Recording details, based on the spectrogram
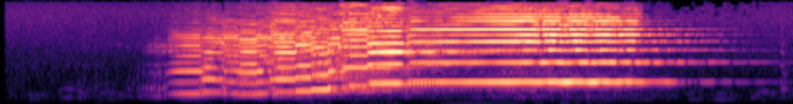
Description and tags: Baroque Phrases on Violin. Playing a familiar Ornamentation Phrase that you might recognize.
